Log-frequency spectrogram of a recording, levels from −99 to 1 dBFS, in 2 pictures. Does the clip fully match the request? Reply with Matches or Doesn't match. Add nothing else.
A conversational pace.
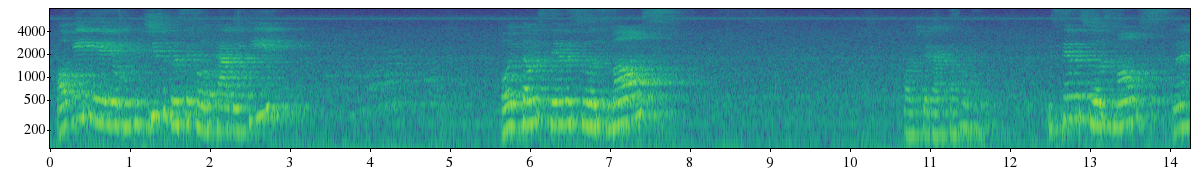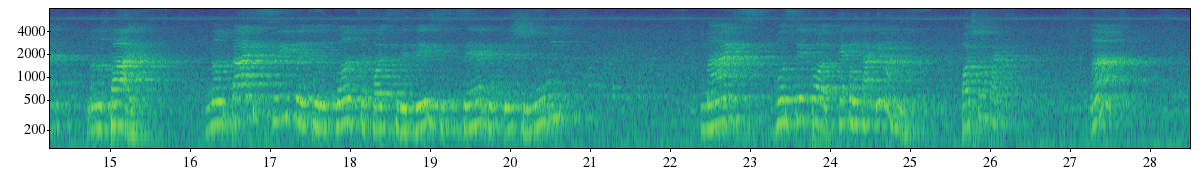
Doesn't match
